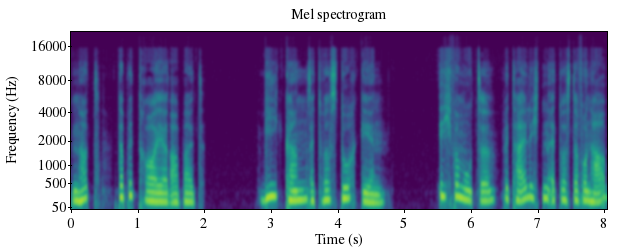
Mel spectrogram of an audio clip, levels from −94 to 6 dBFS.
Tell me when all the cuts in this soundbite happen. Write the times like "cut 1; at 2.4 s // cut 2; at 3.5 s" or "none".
cut 1; at 1.5 s // cut 2; at 3.6 s // cut 3; at 6.4 s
